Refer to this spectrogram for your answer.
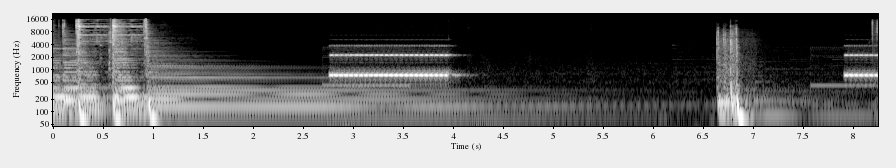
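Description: A telephone rings with bright, bell-like tones: a cluster of sharp strikes at the start, a sustained electronic tone, then another ring that fades away. No one speaks.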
